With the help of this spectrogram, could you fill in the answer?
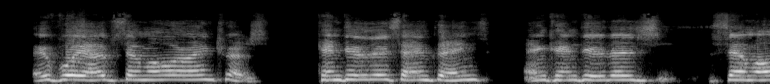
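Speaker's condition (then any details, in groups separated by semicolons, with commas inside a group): Cerebral palsy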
